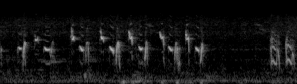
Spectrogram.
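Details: Sooty-headed bulbul chattering in the ngeriwik style: about a dozen quick, paired chirps in a lively, slightly uneven rhythm, then a short pause and a final burst of notes.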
